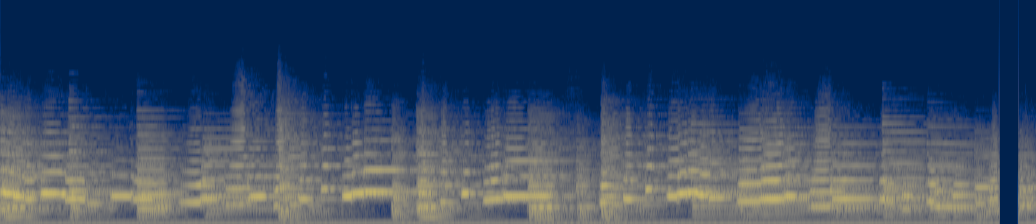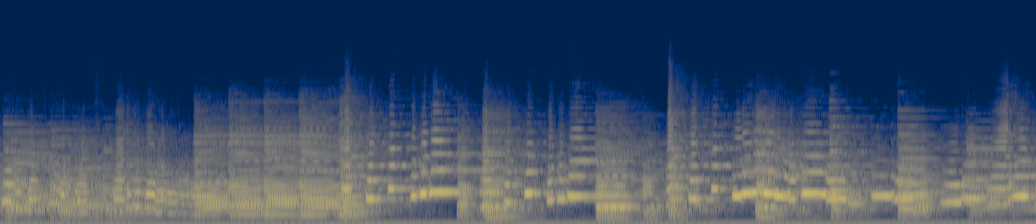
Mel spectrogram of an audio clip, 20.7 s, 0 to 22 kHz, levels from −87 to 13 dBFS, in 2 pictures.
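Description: A rebuffering stall at 9.99 to 10.18 s drops the audio to silence for about 0.19 s, then it resumes exactly where it stopped.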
